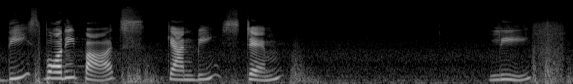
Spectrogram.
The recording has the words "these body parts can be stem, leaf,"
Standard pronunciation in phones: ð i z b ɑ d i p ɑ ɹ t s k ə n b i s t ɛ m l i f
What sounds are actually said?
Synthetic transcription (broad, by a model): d i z b ɑ d i p ɑ ɹ t s k ə n b i s t ɛ m l i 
